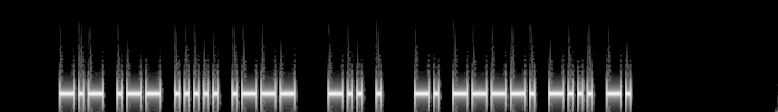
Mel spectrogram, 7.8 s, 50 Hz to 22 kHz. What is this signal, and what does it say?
Morse code, heard as a keyed tone, about 25 wpm, 700 Hz. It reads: KW5J DE N9BN
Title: USA Callsign DE Callsign - 4 Characters - 25wpm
